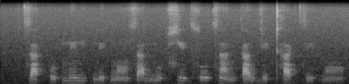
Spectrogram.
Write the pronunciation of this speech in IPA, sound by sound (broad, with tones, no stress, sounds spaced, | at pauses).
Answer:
t͡s a˨ ʔ k o˨ ʔ m ẽ˧ n i˨ k̚ n̪ e˨ t̚ ŋ ɔ̃˨˩ s a˨˩ n n̪ o˨ ʔ ɕ e˦ ʔ s o˧ t͡s ã˥˧ ŋ k a˥˧ w ɡ e˦ ʔ kʰ a˦ k̚ t͡s e˨ ʔ ɡ ɔ̃˨˩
